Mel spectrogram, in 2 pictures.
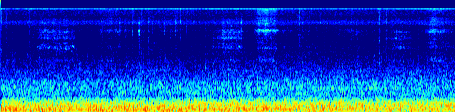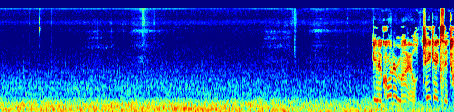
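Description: Trucks roar past close by on a busy road.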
